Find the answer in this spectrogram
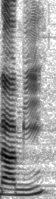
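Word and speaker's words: amie: أو ما اسم صديقتك إذا كانت صديقتك نفس النطق comment s'appelle ton ami لكن في الكتابة نضيف e à la fin.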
